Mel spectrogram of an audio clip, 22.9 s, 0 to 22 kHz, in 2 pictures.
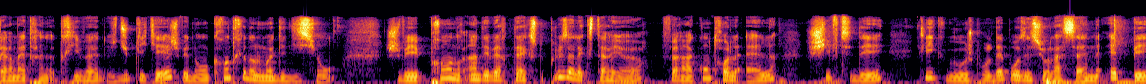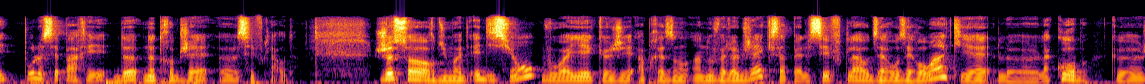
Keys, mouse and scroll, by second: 0.2 Tab, 1.3-2.2 scroll up 1, 2.2 shift+middle click, 2.2 scroll up 3, 2.4 right click, 4.0-4.8 scroll down 4, 5.8 ctrl+l, 7.9 shift+d, 10.8 p, 15.0 Tab, 16.6 middle click, 17.8-18.2 scroll down 3, 18.7 click.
